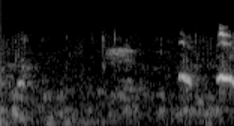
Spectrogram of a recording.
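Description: Small dogs that have just woken up whimper faintly, with a couple of short, high-pitched yelping cries toward the end over otherwise quiet surroundings.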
